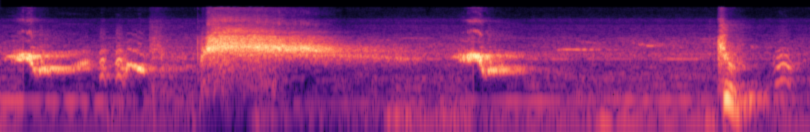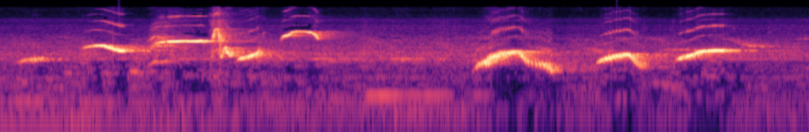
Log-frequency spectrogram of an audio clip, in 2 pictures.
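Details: White-rumped shama singing excitedly: harsh broadband rasps and a steep falling sweep, then bright rising whistles and repeated arched notes, over a faint low hum.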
